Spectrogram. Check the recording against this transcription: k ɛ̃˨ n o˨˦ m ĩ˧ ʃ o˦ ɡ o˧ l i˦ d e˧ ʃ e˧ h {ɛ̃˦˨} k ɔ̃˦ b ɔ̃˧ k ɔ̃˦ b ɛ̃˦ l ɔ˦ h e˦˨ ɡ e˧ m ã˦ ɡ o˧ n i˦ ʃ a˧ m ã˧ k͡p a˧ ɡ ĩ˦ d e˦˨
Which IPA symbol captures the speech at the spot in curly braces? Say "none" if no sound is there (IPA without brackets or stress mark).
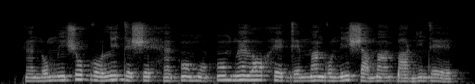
ɛ̃˧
